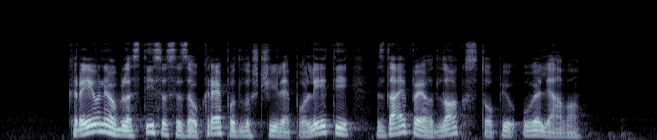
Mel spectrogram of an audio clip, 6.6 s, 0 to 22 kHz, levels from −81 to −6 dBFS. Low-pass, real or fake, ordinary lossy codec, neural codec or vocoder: 7.2 kHz; real; none; none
